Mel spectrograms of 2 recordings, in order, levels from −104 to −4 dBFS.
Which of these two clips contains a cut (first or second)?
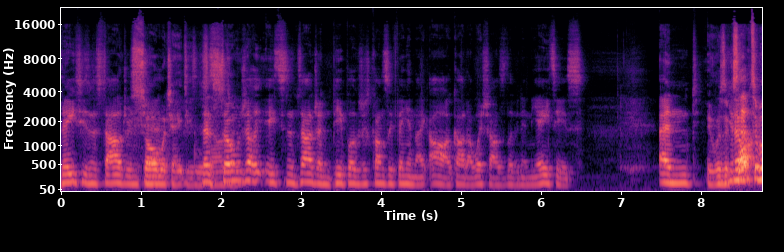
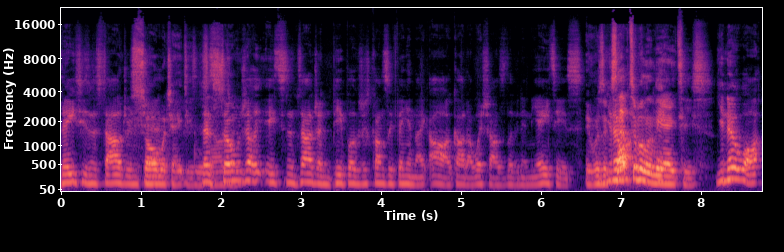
second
